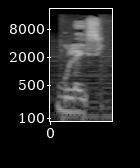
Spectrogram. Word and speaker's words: Gulacy: Casos como el de Paul Gulacy, que se escribe Gulacy. Ahí también tenemos el problema de que mucha gente no sabe dónde es el apellido, pero la pronunciación tal y como lo hace es Gulacy.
